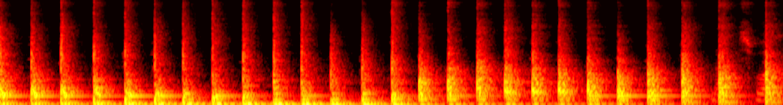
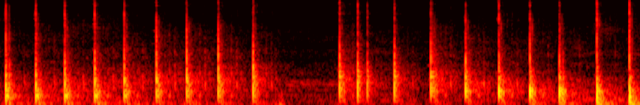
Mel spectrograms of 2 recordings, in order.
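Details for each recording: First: GRP yacht with balsa core, after a collision with a post: sharp, ringing hammer taps about two or three a second, crisp and solid with no dull thud, showing laminate in this area is well bonded, unlike the delaminated impact zone. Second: Quick steady taps on the topside of a balsa-cored GRP yacht hull after collision with a fixed post give a dead, papery thud instead of a crisp ring; the laminate has delaminated from the core.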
